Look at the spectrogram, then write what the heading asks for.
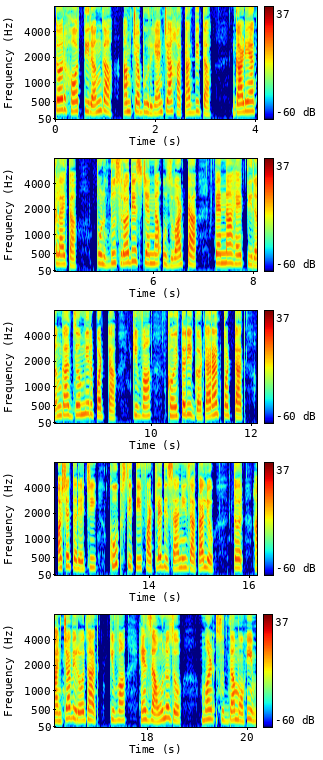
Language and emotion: Goan Konkani, neutral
